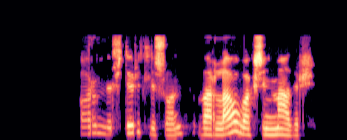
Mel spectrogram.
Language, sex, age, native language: Icelandic, female, 40-49, Icelandic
